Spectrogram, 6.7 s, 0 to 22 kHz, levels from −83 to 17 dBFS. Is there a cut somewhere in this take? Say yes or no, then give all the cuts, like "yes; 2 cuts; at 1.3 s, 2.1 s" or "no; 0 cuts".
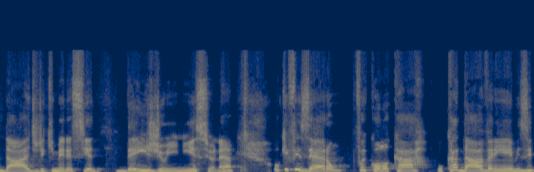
no; 0 cuts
